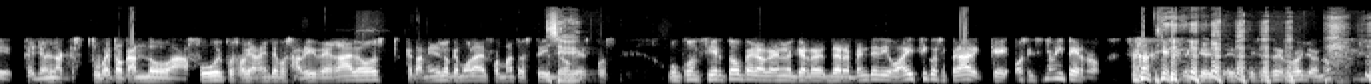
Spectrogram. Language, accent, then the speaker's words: Spanish; Alcalá de Henares, Community of Madrid, Spain; y yo soy de Alcalá de Henares, sí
